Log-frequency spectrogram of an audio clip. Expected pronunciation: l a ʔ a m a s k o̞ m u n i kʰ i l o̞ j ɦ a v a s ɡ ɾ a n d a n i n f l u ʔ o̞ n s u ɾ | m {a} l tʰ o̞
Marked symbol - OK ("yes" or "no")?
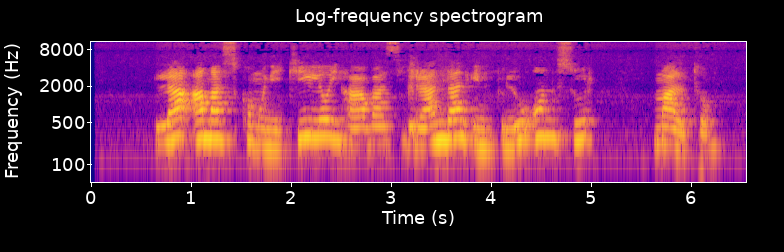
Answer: yes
